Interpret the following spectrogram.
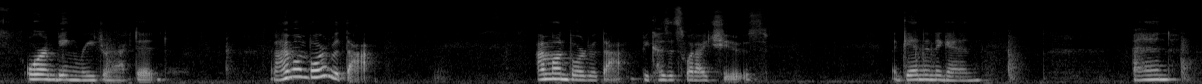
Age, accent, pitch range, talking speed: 20-39, American, 195-225 Hz, 120 wpm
